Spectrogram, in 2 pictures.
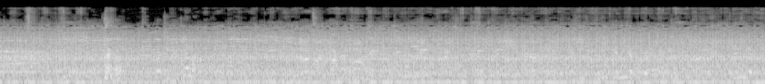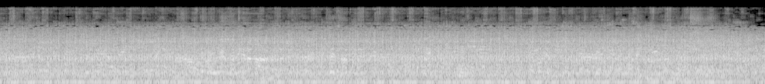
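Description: Tractor engine idling steadily, with people talking around it.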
